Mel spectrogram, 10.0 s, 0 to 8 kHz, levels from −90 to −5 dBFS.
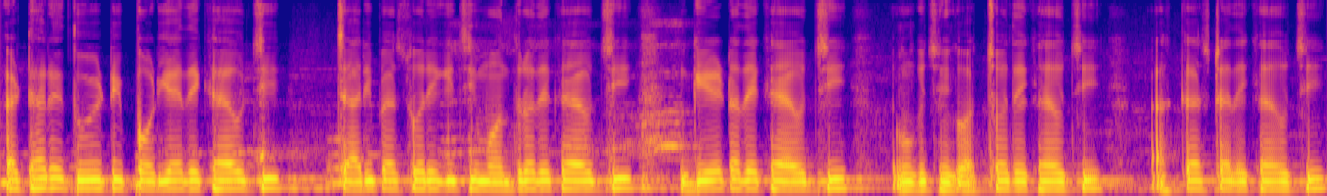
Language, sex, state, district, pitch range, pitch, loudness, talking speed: Odia, male, Odisha, Nuapada, 120-135 Hz, 130 Hz, -14 LUFS, 120 wpm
